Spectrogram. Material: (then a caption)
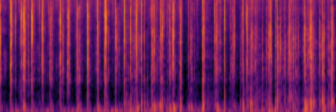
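Cardboard. Long nails tap and scratch quickly on a small pink printed cardboard tag lying flat, making a rapid series of short, dry clicks with light scratching between them.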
